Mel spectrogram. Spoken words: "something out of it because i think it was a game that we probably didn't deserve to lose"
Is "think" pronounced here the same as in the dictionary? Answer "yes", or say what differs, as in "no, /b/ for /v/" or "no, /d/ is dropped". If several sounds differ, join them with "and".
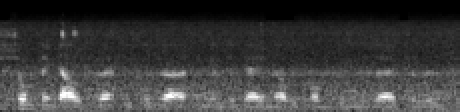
yes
